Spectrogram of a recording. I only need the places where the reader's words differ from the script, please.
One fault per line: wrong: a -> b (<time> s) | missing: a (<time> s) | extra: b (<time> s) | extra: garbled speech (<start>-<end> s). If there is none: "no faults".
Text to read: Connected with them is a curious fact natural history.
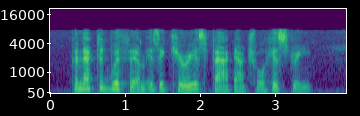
no faults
